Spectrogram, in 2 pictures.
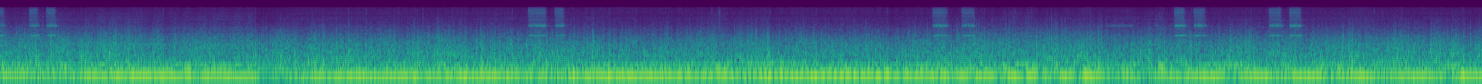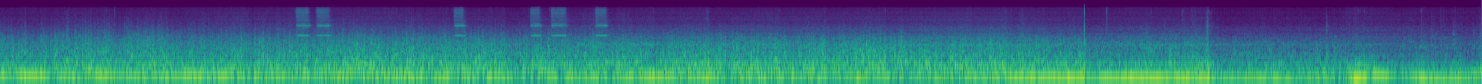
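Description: Caterham Seven's Ford Sigma four-cylinder engine running steadily at moderate speed, heard from inside the open cockpit with wind and road noise; its note drops lower near the end as the car slows. Short high electronic beeps come in pairs now and then, with a brief rise and fall in pitch just before the end.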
